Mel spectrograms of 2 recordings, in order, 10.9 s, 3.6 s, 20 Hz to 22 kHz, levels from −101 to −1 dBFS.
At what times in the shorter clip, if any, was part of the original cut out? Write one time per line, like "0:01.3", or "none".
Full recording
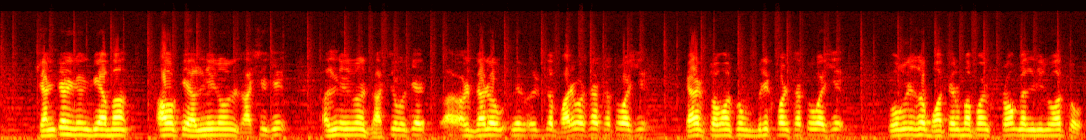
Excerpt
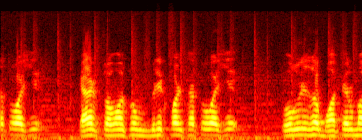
none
